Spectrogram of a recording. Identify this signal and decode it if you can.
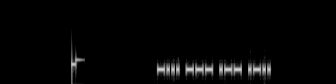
Morse code, heard as a keyed tone, about 52 wpm, 700 Hz. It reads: BOWL
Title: Sentences from Top 1200 Words - New Word Drill Alt - 50wpm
